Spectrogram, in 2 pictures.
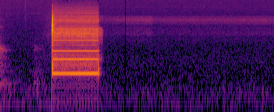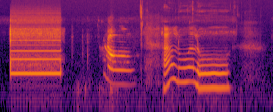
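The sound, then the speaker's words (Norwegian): A telephone ringing tone sounds twice as a woman calls her mother, each steady buzzy ring lasting about a second with a long pause between, before a voice answers and a short exchange of talk begins. “ringer ikke ofte til moren sin, men i dag har hun lyst til det.”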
